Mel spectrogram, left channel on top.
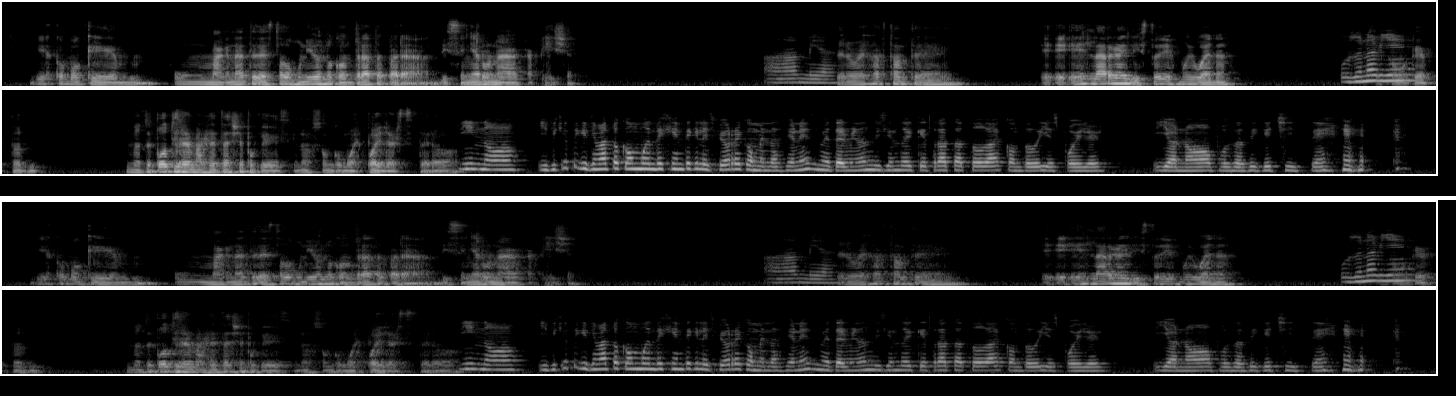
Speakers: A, on the left; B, on the left.
A: y es como que mm, un magnate de Estados Unidos lo contrata para diseñar una capilla,
B: Ah, mira,
A: pero es bastante, e- e- es larga y la historia es muy buena,
B: pues suena
A: es
B: bien,
A: como que no, no te puedo tirar más detalles porque si no son como spoilers, pero...
B: Sí, no. Y fíjate que sí me ha tocado un buen de gente que les pido recomendaciones y me terminan diciendo de qué trata toda con todo y spoilers. Y yo no, pues así que chiste. <laughs>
